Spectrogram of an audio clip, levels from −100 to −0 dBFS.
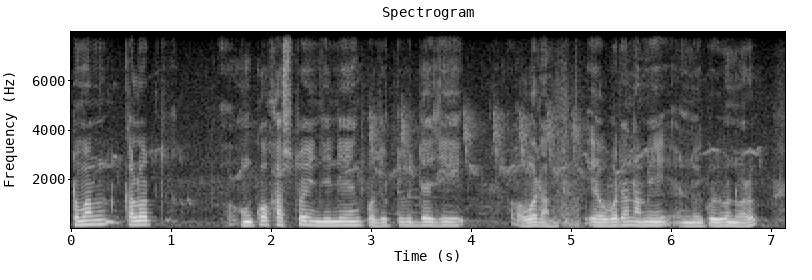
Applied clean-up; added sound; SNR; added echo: none; none; none; none.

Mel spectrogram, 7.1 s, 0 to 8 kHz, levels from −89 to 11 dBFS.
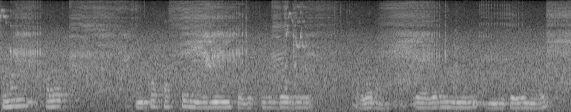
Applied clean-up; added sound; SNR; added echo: none; Wind; -1 dB; reverberation time 0.7 s.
